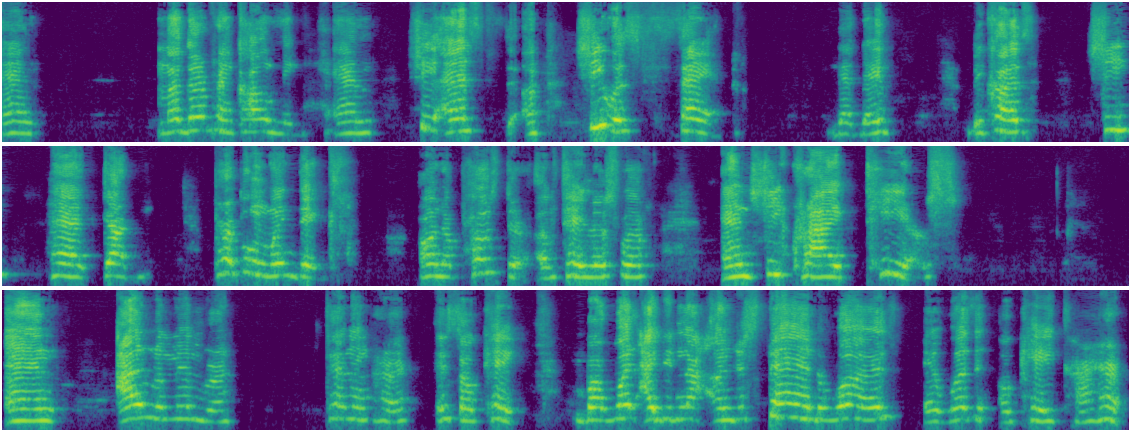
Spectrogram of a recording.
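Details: Adult man with cerebral palsy who uses a wheelchair, whose family was told by doctors at birth that he would not be able to speak; dysarthric speech in cerebral palsy.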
